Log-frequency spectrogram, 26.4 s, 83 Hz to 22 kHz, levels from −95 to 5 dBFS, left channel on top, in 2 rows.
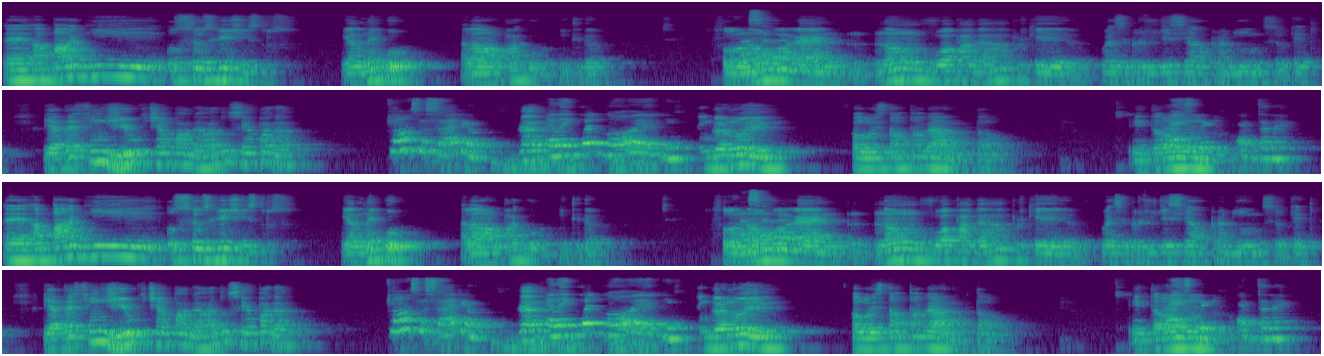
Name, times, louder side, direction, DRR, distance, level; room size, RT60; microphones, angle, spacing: voice 1, 0.0-2.9 3.4-4.2 4.6-6.0 7.2-13.1 13.6-16.1 18.4-18.7 20.2-21.1 21.7-23.2 24.5-25.4 25.7-25.8, right 2 dB, 90° right, 0.8 m, -30 dB
voice 2, 7.4-8.0 17.1-20.0 21.9-22.0 24.8-25.2 25.5-26.1, right 2 dB, 35° right, 0.7 m, -28 dB
5.8 x 2.2 x 2.7 m
head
